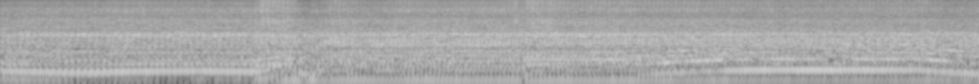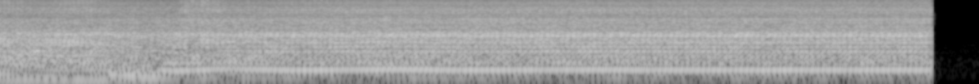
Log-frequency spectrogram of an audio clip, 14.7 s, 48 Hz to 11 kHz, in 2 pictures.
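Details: Toro Titan MX5400 with Kohler Confidant 23 hp V-twin after ignition coil replacement, blades engaged: strong, even drone dipping briefly under load and recovering quickly; full power, no more bogging or rough running.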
